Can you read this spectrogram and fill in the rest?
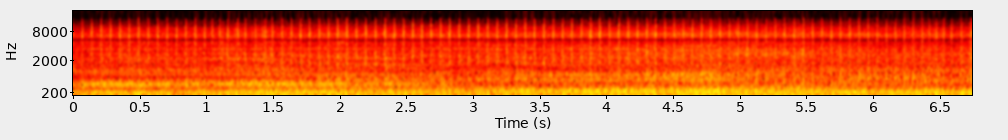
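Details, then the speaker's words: Echo SRM 2201 two-stroke trimmer, started on choke after storage: loud steady buzz with even rapid firing, no stumbling or surging; runs as well as six years ago. "all right yep still runs as good as it did six years ago"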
